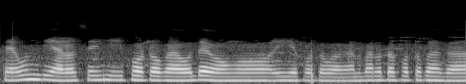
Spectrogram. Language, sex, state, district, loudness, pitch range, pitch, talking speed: Chakma, female, Tripura, Dhalai, -13 LUFS, 180-195 Hz, 190 Hz, 140 wpm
